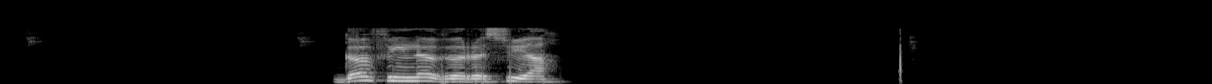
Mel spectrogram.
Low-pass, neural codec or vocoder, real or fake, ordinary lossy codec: 5.4 kHz; none; real; Opus, 64 kbps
